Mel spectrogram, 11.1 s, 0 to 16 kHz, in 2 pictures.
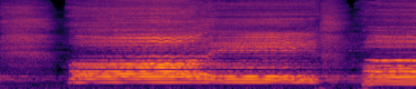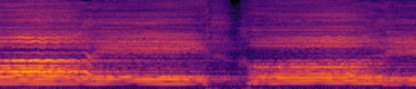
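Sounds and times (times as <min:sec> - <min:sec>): singer's breath: 0:00.0 - 0:00.9
voices singing a hymn a cappella: 0:00.8 - 0:11.0.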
